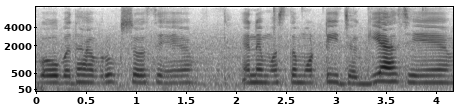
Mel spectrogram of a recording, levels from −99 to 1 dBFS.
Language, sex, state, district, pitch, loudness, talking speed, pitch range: Gujarati, female, Gujarat, Gandhinagar, 210 Hz, -21 LUFS, 130 wpm, 210-220 Hz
